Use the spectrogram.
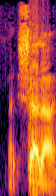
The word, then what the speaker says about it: Salah: How's his pronounced? Salah.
